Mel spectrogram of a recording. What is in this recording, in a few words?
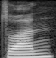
"zuan5", taiwanese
